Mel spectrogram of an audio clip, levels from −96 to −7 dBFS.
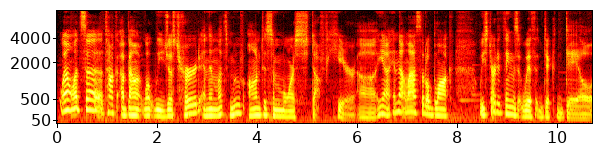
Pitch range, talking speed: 85-140 Hz, 180 wpm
